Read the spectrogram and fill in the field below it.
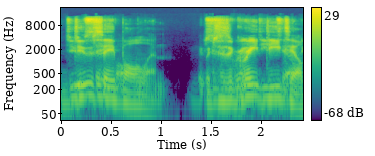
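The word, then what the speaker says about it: Doucet Bolin: And to the victor goes the most coveted prize in the Omega Cluster universe, the Ducet Bolan, pronounced Duce Bolan, which is a great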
